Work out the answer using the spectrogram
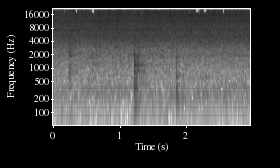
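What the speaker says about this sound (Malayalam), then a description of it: "അതിങ്ങനെ ചെറുതായിട്ട് ഇതിലോട്ടൊന്നിങ്ങനെ ഇട്ട് ഇതിലൊന്ന് നമുക്ക് ഒന്ന് വഴറ്റാം." Maida flour sautéed in a pan gives a soft, even frying hiss broken by three quick spatula scrapes, the middle one loudest, without any voices.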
